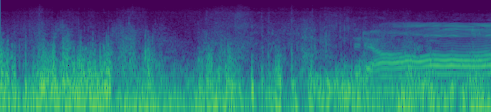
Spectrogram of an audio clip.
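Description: Wind buffeting the microphone of a rider-mounted camera on a moving horse, a heavy rumble with irregular thuds of hooves on arena sand. A wavering pitched sound starts just before the end.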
